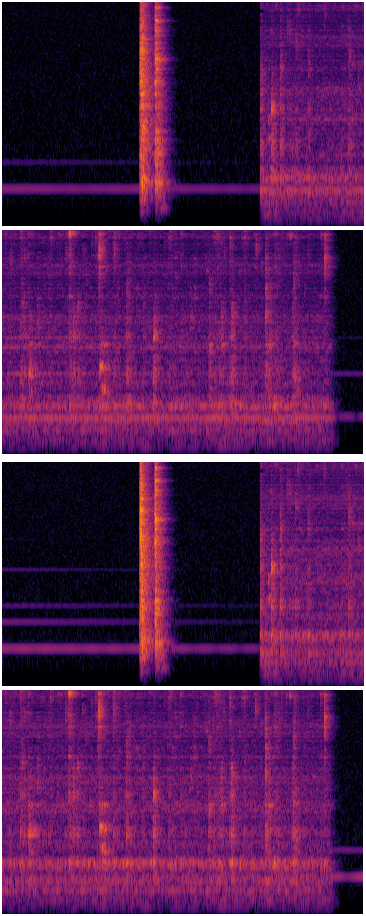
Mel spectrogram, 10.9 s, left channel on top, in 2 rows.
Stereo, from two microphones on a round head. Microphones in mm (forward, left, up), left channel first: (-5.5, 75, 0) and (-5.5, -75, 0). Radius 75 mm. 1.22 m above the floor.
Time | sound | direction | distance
2.1 | a door slam | 45° right (ahead or behind) | 0.7 m
3.9 | a running tap | 70° right (ahead or behind) | 1.2 m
